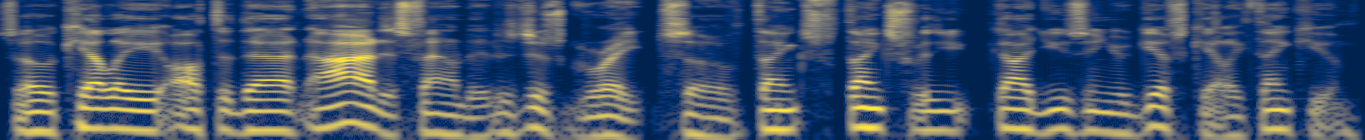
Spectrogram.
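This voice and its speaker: A man's voice: fairly low pitch, moderate pace, creaky, no echo, clean studio sound. A man hosting a church podcast, welcoming listeners and introducing his guests in a folksy, casual way with many fillers. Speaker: podcast host.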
